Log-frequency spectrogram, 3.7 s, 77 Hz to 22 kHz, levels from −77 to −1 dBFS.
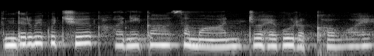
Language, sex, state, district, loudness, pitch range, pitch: Hindi, female, Himachal Pradesh, Shimla, -15 LUFS, 215-255 Hz, 230 Hz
